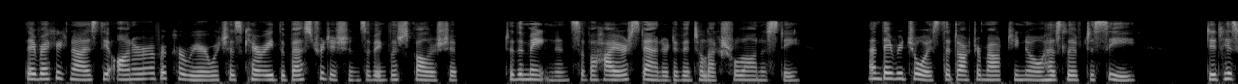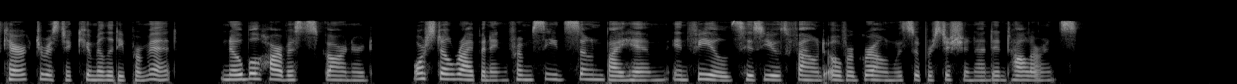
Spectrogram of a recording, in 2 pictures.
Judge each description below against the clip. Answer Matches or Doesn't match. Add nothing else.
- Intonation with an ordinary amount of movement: Doesn't match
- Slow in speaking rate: Doesn't match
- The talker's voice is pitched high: Matches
